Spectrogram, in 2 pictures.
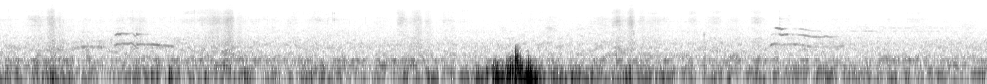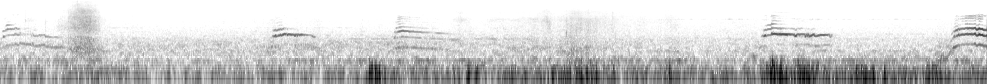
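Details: Domestic cat out on a little walk with its owner, giving short arched meows, roughly six spread across the recording, some in quick pairs, over a steady low outdoor rumble with a loud thump midway.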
